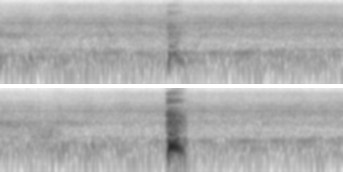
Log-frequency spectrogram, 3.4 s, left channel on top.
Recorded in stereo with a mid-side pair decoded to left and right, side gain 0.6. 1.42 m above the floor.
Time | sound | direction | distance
1.7 | a gasp | 70° right | ?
